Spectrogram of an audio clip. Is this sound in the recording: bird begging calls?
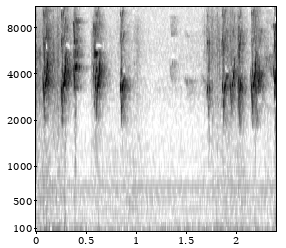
yes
